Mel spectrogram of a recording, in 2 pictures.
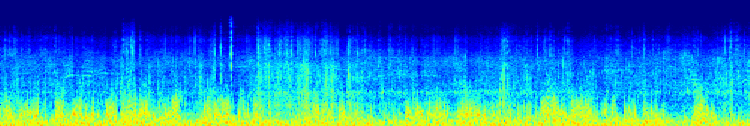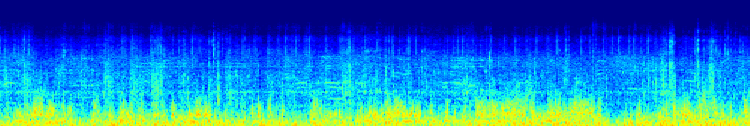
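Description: Wind buffets loudly and steadily throughout.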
